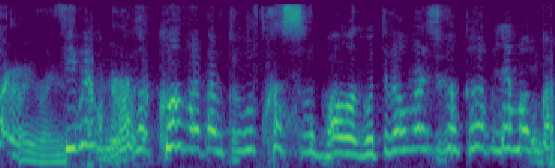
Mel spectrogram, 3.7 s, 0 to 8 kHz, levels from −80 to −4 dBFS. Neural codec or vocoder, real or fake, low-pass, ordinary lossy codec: codec, 24 kHz, 1.5 kbps, HILCodec; fake; 7.2 kHz; AAC, 32 kbps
